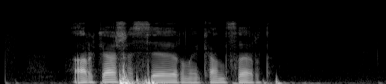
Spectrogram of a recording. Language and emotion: Russian, neutral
